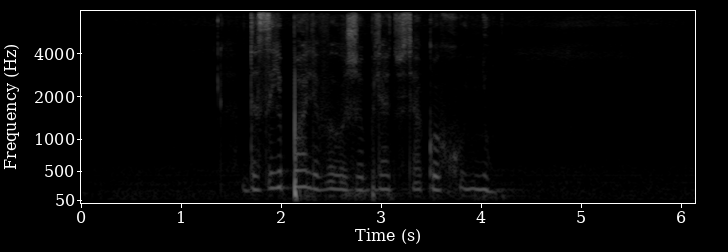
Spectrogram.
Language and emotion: Russian, angry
